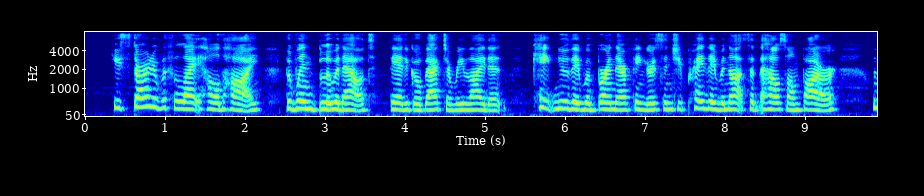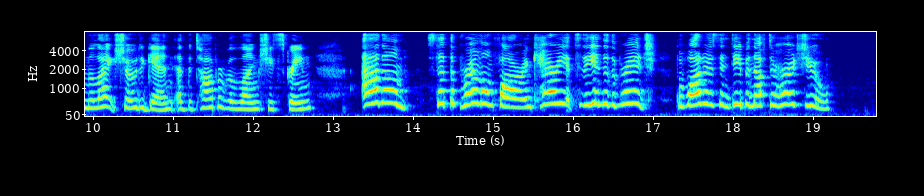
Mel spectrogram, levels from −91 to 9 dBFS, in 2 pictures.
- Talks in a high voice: Yes, very high, 260 Hz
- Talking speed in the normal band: No, fast, 225 wpm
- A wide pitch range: Yes, wide, 7.8 semitones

